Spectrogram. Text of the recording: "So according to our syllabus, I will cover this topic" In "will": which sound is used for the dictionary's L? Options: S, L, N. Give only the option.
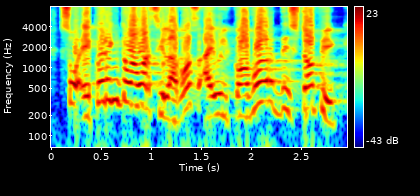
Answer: L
